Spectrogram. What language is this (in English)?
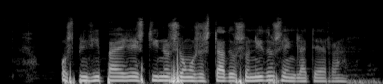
Galician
